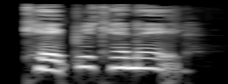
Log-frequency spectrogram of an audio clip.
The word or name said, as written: kabelkanal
